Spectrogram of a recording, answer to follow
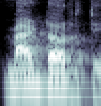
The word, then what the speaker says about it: Matt Doherty: How do you pronounce his name? Matthew Doherty or something. His name is Matt Doherty.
